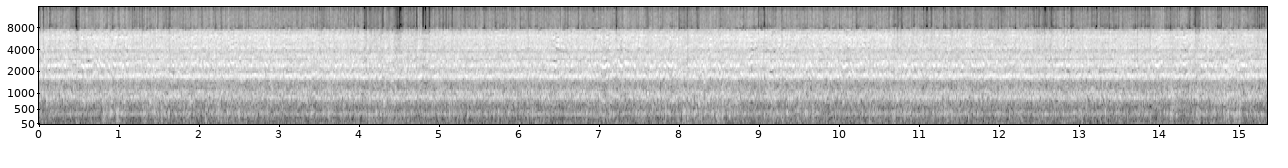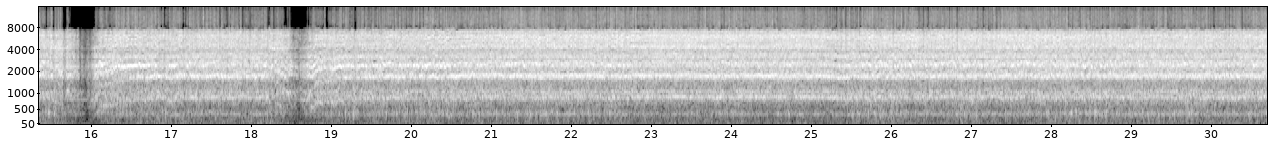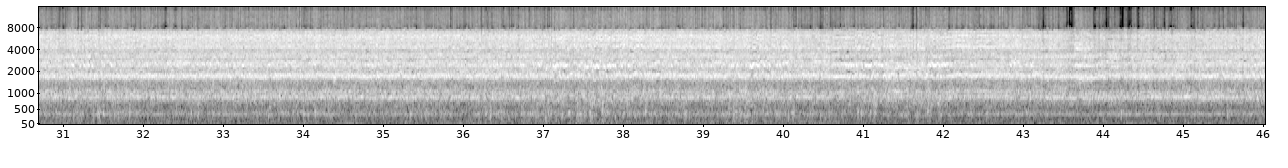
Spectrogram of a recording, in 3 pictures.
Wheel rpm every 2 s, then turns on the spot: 230, 240, 230, 230, 230, 240, 230, 190, 190, 170, 230, 230, 230, 230, 230, 230, 230, 230, 230, 240, 220, 230, 230.
none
